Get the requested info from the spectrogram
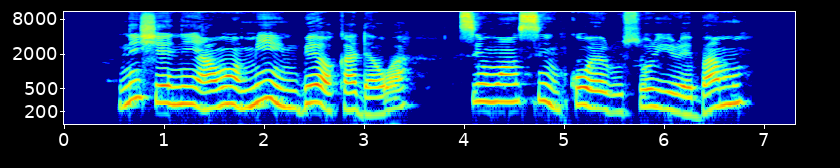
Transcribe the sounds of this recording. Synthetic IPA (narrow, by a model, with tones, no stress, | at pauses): nĩ˦ʃe˧nĩ˧a˨w̃ɔ̃˧˨mĩ˨˦˨ɡ͡be˦ɔ˦˨ka˧da˨wa̰˨˦ | ti˦w̃ɔ̃˦si˦˨ŋ̩˦ko˦ɛ˧ɾu˨so˦ɾi˦˧ɾɛ˨ba˨˦mũ˦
